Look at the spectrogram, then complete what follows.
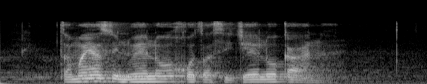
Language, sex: Tswana, male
